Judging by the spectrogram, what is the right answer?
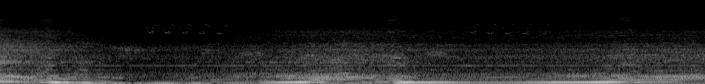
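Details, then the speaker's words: Hyundai i20 petrol that started then died, ECM powering the fuel pump only a split second; now holds continuous throttle, climbing and dropping through revs cleanly without stalling; normal revving. "இப்போ பாருங்கள், oscillator கண்டினியூஸாக கொடுத்தாலுமே நல்லா run ஆகிட்டுருக்கு என்ஜினை."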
